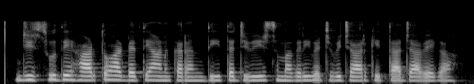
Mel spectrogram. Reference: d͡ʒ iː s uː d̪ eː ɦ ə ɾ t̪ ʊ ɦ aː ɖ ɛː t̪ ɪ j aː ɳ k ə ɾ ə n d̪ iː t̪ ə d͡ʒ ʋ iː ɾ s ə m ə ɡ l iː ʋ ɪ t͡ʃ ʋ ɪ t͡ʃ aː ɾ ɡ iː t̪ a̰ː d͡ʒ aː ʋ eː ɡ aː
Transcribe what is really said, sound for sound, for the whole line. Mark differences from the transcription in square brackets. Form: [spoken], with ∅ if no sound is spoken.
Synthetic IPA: d͡ʒ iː s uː d̪ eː ɦ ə ɾ t̪ ʊ ɦ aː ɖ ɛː t̪ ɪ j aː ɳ k ə ɾ ə n d̪ iː t̪ ə d͡ʒ ʋ iː ɾ s ə m ə ɡ [ɾ] iː ʋ ɪ t͡ʃ ʋ ɪ t͡ʃ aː ɾ [k] iː t̪ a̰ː d͡ʒ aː ʋ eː ɡ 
